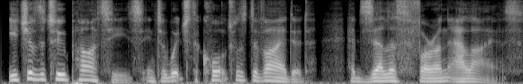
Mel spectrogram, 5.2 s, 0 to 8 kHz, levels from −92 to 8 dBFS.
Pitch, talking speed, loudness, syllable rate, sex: 120 Hz, 170 wpm, -18 LUFS, 4.7 syllables/s, male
